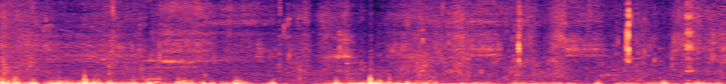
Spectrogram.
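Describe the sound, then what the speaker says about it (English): Strong gusting wind blustering across open water on a pike fly fishing outing, heavy buffeting rumble on the microphone swelling and easing in waves, with no talk. "this wind's really picking up"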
